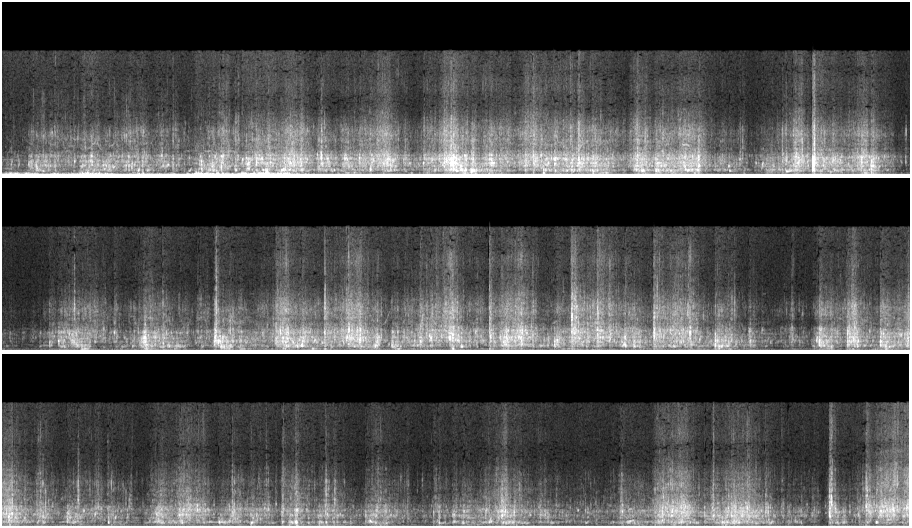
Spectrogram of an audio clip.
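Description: A dog wading and pawing in shallow water, making irregular splashing throughout. A low rumble sits under it for the first few seconds.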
